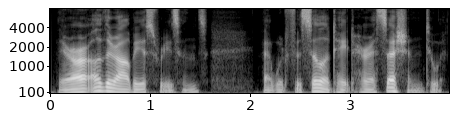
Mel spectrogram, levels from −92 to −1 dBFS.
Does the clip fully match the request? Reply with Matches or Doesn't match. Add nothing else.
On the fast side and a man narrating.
Doesn't match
